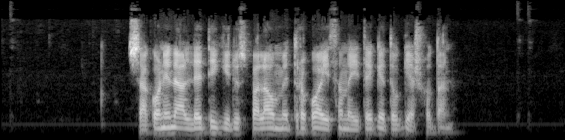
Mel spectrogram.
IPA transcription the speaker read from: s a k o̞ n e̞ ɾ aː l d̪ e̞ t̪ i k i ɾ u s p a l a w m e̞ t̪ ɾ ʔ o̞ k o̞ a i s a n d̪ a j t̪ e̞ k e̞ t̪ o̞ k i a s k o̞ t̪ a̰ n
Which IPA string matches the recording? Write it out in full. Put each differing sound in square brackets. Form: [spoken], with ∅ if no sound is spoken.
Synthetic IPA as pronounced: s a k o̞ n e̞ ɾ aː l d̪ e̞ t̪ i k i ɾ u s p a l a w m e̞ t̪ ɾ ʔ o̞ k o̞ a i s a n d̪ a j t̪ e̞ k e̞ t̪ o̞ k i a s k o̞ t̪ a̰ n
